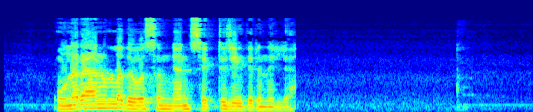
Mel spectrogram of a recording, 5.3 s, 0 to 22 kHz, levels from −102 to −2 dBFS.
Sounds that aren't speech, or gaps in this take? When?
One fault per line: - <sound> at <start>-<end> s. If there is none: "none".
none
